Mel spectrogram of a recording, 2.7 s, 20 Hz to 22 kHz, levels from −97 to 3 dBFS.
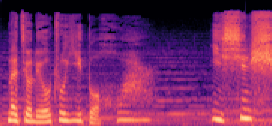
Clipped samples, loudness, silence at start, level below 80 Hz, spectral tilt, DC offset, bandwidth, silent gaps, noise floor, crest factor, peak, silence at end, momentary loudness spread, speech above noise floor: under 0.1%; -13 LUFS; 0 s; -48 dBFS; -3.5 dB/octave; under 0.1%; 15.5 kHz; none; -36 dBFS; 14 dB; 0 dBFS; 0 s; 13 LU; 23 dB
